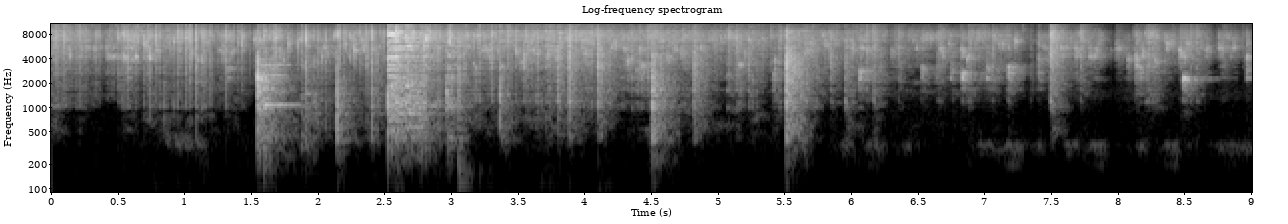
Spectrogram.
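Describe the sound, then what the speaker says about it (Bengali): Mustard oil sizzling in a hot wok with water in it, giving a loud, constant frying hiss broken by repeated sharp pops and crackles of spattering, with no voices. "তেলে জল ফাটছে, ভয় লাগছে গায়ে যেন ছিটে না আসে।"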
